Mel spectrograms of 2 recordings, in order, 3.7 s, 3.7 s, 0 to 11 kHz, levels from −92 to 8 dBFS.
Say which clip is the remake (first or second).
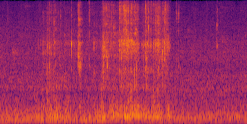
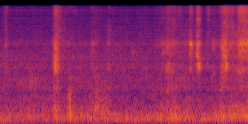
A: second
